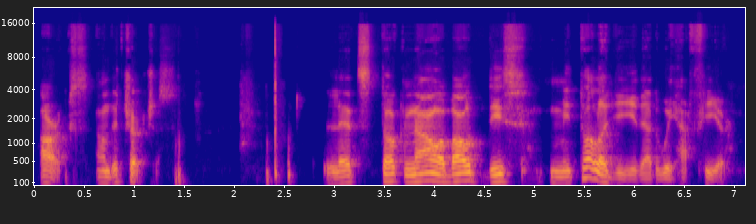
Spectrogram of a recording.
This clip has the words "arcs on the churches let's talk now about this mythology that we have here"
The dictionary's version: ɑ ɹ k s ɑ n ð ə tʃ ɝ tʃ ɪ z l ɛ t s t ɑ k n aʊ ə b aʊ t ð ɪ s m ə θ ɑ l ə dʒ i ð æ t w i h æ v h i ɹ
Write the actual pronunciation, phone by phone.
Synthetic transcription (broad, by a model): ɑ ɹ k s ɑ n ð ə tʃ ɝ tʃ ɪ s l ɛ t s t ɑ k n aʊ ə b aʊ t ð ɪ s m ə t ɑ l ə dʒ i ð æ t w i h æ v h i ɹ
